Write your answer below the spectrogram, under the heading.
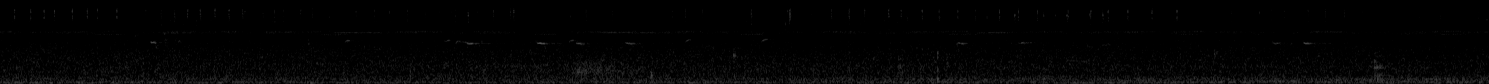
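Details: ['Song of a handsome meadow katydid, made by rubbing its wings: a long run of rapid, very high ticking pulses, fairly steady throughout, over soft background noise.']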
